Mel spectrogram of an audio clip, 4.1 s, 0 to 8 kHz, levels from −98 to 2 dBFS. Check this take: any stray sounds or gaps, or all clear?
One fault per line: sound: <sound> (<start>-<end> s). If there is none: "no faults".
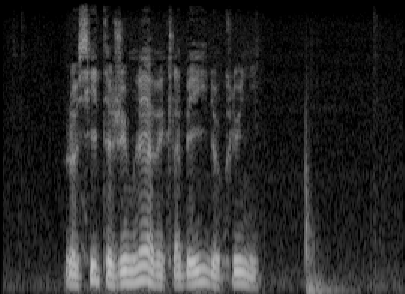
sound: thud (3.1-3.6 s)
